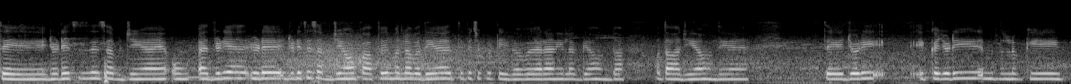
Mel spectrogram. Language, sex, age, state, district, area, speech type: Punjabi, female, 18-30, Punjab, Shaheed Bhagat Singh Nagar, urban, spontaneous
